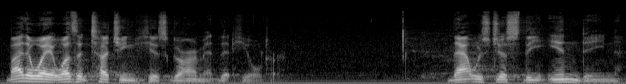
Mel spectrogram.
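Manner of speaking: ordinary delivery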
